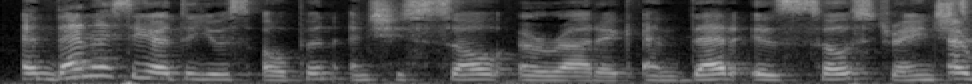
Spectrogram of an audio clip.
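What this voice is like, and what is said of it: German accent. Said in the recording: “Sorry for my German accent, guys.”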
